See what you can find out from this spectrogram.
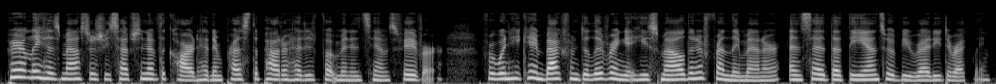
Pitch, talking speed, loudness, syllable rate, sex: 225 Hz, 235 wpm, -18 LUFS, 6.6 syllables/s, female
